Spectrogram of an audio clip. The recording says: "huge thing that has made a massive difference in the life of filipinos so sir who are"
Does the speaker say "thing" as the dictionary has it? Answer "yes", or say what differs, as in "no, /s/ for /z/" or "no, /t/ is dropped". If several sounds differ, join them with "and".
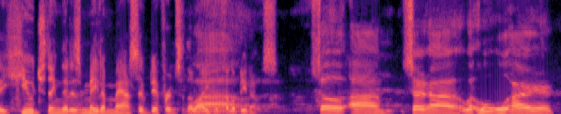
yes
